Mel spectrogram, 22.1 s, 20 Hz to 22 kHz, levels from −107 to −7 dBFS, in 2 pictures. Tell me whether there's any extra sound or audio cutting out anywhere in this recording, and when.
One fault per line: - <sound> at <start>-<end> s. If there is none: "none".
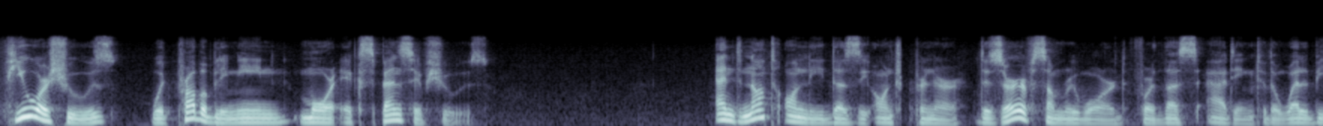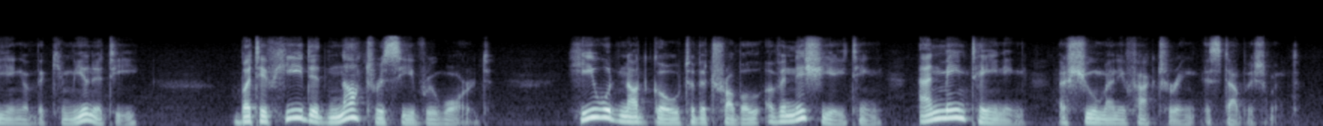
- dropout at 7.5-7.6 s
